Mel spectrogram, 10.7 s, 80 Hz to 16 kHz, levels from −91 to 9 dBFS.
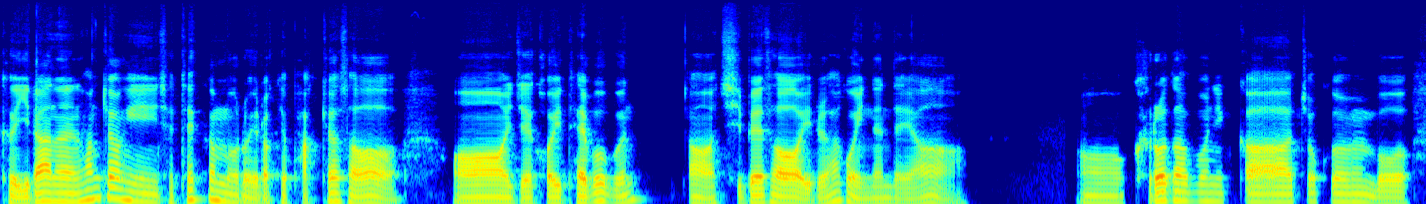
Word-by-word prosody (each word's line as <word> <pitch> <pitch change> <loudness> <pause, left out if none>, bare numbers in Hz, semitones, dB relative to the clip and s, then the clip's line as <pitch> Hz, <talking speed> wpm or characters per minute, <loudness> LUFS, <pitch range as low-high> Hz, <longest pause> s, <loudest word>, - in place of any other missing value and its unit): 그 90 - 0
일 90 +6 +2
하는 115 -1 +4
환경이 135 -7 0
재택근무로 135 - -2
이렇게 80 - -2
바뀌어서 95 -9 0 0.4
어 85 +1 +4
이제 85 0 -2
거의 85 +1 -1
대부분 100 +4 0 0.4
어 85 -3 +1
집에서 95 -4 +3
일을 75 - -2
하고 - - -1
있는데요. 80 +1 -5 0.8
어 90 0 -5
그러다 125 +1 +3
보니까 110 -2 +1
조금 110 -1 -4
뭐 85 -1 -2
95 Hz, 275 characters per minute, -25 LUFS, 85-115 Hz, 0.8 s, 하는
